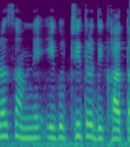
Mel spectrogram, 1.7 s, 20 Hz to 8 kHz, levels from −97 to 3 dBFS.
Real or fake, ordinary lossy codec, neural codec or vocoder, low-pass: real; none; none; 7.2 kHz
